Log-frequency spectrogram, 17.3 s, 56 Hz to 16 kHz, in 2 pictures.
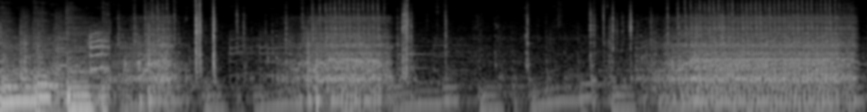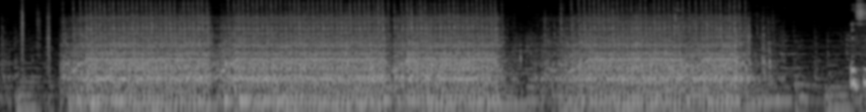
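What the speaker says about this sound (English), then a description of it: "Then we're going to sew a stitch directly down the center of the 2 stitches we just did." A sewing machine stitches a gathered, ruched-front mini skirt, running in long steady bursts with short stops between them, whirring close and alone with no talk.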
